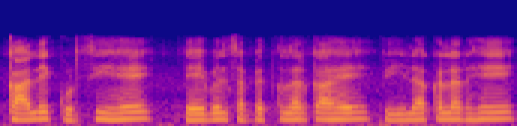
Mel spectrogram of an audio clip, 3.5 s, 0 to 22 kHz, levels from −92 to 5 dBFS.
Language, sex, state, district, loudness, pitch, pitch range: Hindi, male, Bihar, Araria, -26 LUFS, 165 Hz, 155-170 Hz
